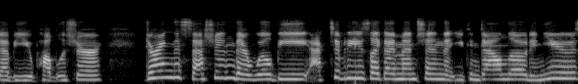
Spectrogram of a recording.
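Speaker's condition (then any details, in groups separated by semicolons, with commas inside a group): No condition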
